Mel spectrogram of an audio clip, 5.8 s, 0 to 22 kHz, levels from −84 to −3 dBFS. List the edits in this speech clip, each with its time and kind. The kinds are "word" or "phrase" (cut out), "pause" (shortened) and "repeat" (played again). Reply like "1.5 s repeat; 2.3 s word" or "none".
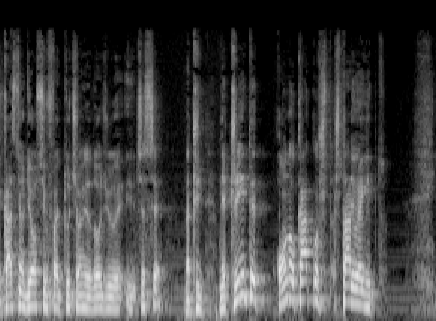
1.8 s word; 3.6 s pause; 4.7 s word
